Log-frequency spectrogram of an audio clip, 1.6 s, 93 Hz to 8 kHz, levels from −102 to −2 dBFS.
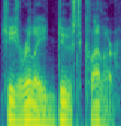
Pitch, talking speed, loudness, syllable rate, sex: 95 Hz, 150 wpm, -15 LUFS, 4.6 syllables/s, male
